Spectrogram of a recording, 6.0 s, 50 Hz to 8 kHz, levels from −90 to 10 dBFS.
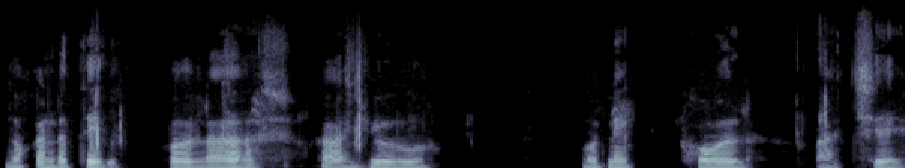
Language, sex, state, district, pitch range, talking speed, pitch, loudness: Bengali, male, West Bengal, Purulia, 130-135 Hz, 60 wpm, 130 Hz, -27 LUFS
